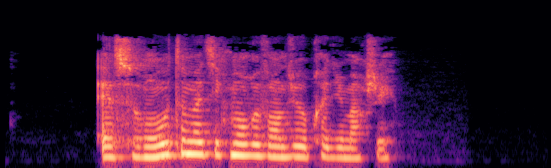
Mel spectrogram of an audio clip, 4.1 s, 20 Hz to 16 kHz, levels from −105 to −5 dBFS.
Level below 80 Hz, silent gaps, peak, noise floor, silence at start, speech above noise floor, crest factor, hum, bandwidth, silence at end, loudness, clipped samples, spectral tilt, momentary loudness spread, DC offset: -62 dBFS; none; -2 dBFS; under -90 dBFS; 0.75 s; over 74 dB; 16 dB; none; 7.8 kHz; 1.2 s; -17 LUFS; under 0.1%; -6 dB/octave; 11 LU; under 0.1%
